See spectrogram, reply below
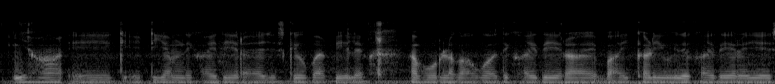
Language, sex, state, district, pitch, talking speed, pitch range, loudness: Bhojpuri, male, Uttar Pradesh, Gorakhpur, 105 Hz, 200 wpm, 100-105 Hz, -40 LUFS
